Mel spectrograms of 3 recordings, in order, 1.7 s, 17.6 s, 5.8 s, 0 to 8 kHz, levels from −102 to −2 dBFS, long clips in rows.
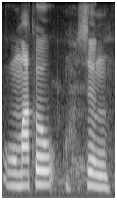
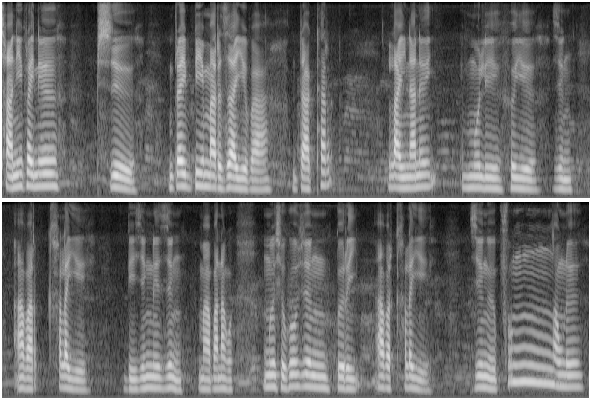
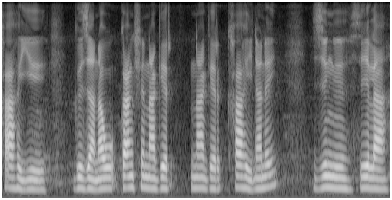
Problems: none marked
